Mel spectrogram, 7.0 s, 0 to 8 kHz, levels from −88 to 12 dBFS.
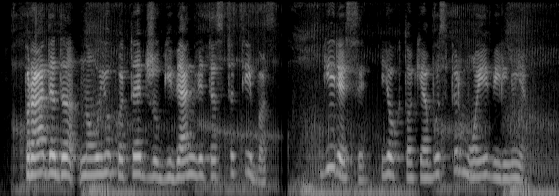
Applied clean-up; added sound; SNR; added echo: none; Breathing; 18 dB; none.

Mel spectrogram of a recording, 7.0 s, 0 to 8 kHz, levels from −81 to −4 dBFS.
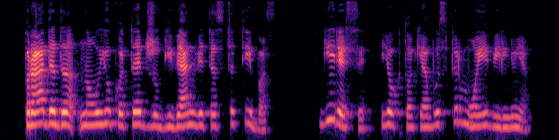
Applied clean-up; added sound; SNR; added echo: none; none; none; none.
